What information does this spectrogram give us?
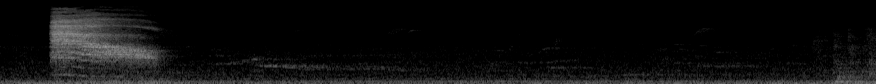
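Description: A greater coucal gives one loud, harsh, hissing rasp lasting about a second, unlike its usual deep booming notes. Faint distant bird notes and a low hum follow.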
